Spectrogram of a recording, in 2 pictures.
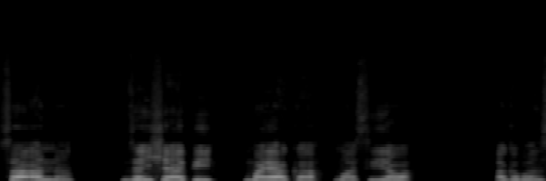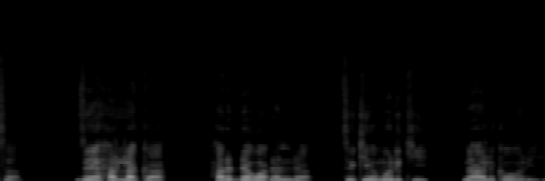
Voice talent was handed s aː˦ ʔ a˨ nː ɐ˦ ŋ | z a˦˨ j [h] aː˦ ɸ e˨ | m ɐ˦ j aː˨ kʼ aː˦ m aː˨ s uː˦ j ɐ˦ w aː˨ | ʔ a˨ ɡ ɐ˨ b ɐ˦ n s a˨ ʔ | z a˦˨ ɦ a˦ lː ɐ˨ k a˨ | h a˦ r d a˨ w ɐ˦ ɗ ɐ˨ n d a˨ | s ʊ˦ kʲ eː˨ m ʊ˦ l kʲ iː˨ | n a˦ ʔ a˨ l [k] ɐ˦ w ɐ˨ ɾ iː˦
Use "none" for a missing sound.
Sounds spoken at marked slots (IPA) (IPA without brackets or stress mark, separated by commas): ʃ, kʼ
